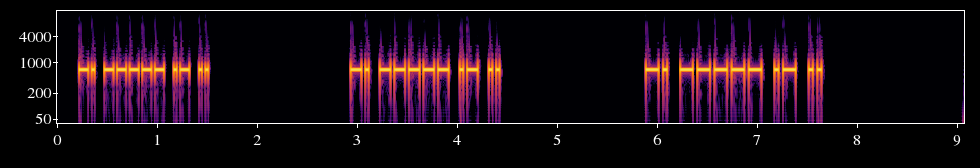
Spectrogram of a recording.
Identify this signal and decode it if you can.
Morse code, heard as a keyed tone, about 37 wpm, 700 Hz. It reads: N0AI N0AI N0AI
